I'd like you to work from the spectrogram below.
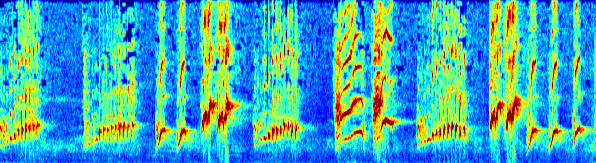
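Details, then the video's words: Cucak rante bulbul song intended as a master for training birds. Buzzy trilled phrases alternate with clusters of sharp rising whistles and squeaky notes. "Cucak Rante Gacor Suara Bening Power Tebal"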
